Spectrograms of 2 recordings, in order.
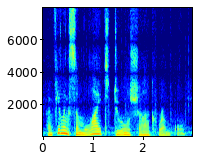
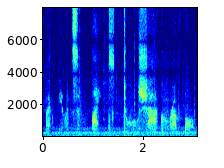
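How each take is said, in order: First: It is spoken in a normal voice. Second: It is spoken in a whisper.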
